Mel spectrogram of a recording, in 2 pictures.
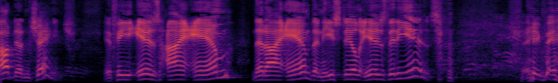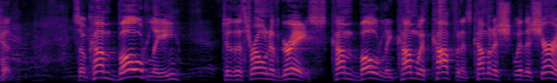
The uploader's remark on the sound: From the Sunday night service on September 24, 2023 at Harvest Bible Church in Stockton, California. Is from the Sunday night service.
